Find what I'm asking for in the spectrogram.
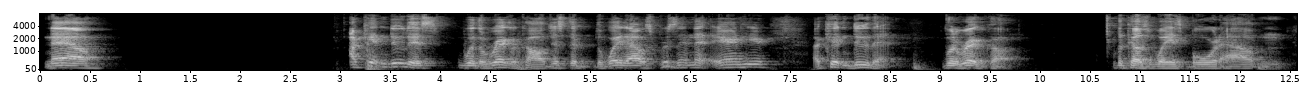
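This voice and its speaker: A man's voice: lowish voice, normal speed, pauses often. A man giving a casual product demonstration in an emphatic, folksy way, often repeating his phrases. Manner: emphatic, repetitive, folksy informal talk. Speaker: presenter reviewing duck calls. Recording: roomy echo.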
